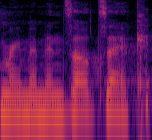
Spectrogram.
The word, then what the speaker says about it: Merima Menzildzic: My name is Merima Menzildzic, and I'm a legal caseworker at the Hamilton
